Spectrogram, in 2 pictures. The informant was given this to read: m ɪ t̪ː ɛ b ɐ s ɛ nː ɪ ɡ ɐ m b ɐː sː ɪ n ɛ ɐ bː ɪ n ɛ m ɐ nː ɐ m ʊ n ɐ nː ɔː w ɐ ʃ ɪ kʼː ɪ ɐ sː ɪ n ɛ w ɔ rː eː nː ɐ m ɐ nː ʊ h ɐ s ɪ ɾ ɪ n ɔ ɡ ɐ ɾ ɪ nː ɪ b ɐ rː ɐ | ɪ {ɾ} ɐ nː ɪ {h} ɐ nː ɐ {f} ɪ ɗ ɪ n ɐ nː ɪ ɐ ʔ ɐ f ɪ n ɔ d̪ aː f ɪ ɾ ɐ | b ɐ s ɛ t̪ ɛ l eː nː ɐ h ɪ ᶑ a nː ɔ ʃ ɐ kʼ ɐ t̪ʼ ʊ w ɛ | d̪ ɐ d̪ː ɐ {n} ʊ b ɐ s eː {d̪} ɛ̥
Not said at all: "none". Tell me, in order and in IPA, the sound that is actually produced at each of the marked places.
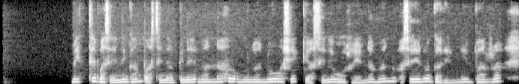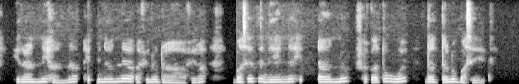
ɾ, h, h, n, t̪

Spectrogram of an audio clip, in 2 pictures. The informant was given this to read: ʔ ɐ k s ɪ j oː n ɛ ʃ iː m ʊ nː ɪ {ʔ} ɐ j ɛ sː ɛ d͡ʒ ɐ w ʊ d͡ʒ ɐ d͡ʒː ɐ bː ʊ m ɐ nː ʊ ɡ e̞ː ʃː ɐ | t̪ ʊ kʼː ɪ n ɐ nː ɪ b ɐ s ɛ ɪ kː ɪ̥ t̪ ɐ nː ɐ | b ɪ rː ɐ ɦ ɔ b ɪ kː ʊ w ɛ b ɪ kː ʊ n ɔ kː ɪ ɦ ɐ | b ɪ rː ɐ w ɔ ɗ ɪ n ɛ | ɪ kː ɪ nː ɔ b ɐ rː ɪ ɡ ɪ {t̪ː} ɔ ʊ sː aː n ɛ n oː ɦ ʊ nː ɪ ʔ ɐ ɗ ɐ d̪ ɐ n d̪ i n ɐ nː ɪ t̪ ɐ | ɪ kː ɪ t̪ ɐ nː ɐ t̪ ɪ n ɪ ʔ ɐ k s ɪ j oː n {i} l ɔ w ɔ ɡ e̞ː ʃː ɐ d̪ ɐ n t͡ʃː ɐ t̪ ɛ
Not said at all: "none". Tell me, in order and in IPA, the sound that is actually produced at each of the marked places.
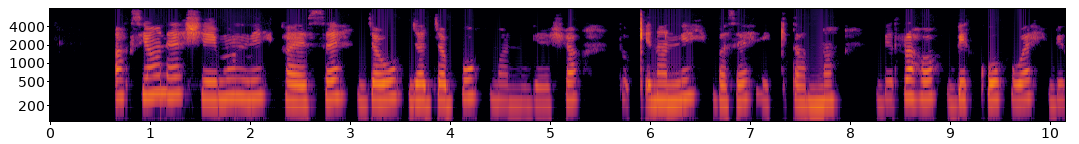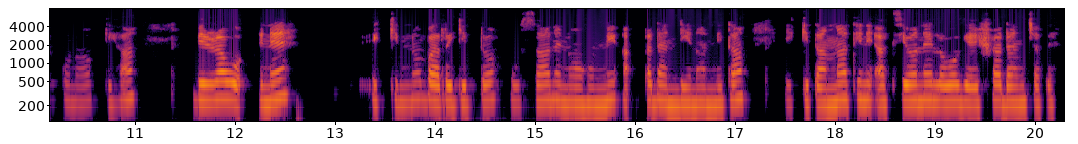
k, d̪ː, ɛ

